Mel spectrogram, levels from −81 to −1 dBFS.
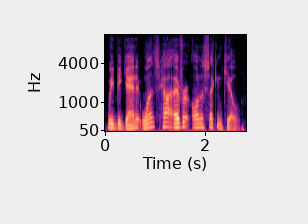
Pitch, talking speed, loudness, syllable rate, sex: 130 Hz, 190 wpm, -18 LUFS, 4.9 syllables/s, male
